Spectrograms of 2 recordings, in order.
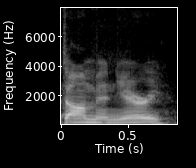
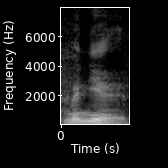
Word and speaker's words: Maneri: So, I'm sitting here with Dominari. That's how you pronounce your last name. Maner. Maner. Sorry. I made it I made it very Italian in the way that I pronounced it. Maneri Maneri uh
